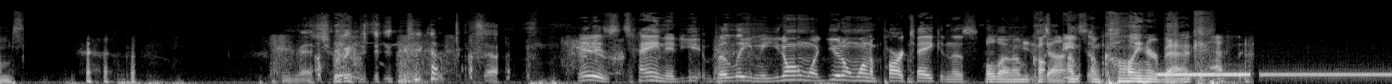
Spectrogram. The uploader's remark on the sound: Prank Phone Calls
